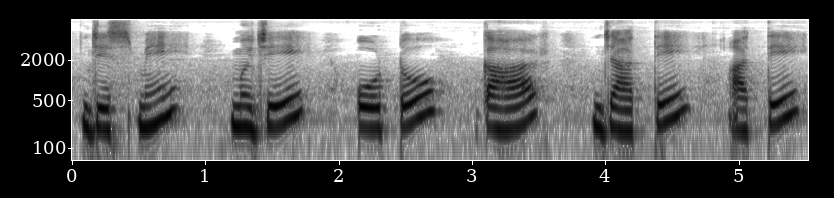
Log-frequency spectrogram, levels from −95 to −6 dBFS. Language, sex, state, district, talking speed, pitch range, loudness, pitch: Hindi, female, Maharashtra, Mumbai Suburban, 65 wpm, 200-285 Hz, -15 LUFS, 215 Hz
